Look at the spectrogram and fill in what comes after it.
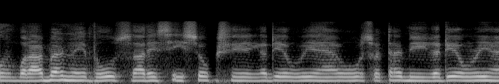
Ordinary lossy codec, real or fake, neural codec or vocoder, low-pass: none; fake; codec, 16 kHz, 0.5 kbps, FunCodec, trained on Chinese and English, 25 frames a second; none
